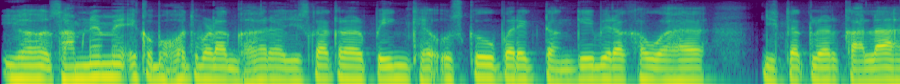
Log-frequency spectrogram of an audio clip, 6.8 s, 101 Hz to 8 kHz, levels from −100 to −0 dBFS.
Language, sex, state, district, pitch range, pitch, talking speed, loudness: Hindi, male, Jharkhand, Palamu, 120-130 Hz, 125 Hz, 215 wpm, -14 LUFS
